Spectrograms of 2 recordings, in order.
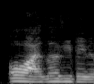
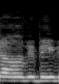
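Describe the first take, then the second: First: It sounds romantic and affectionate. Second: It sounds casual and friendly.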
